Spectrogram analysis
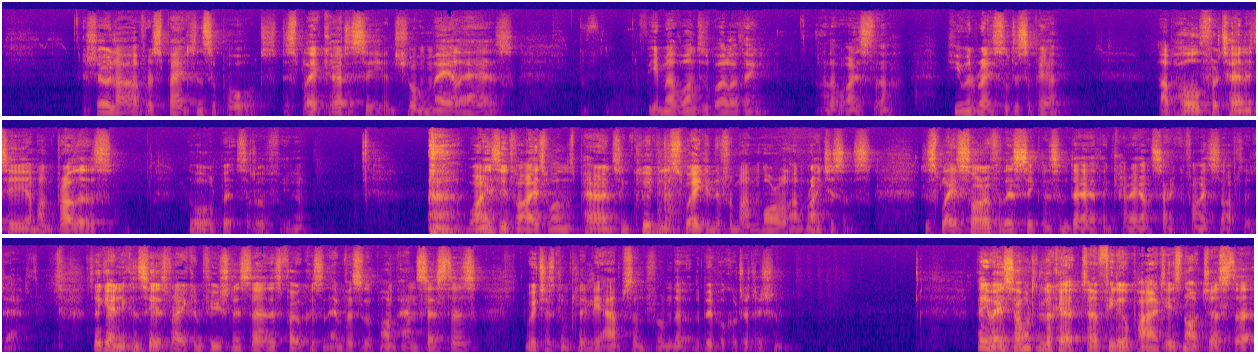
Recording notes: Audio from a sermon in Hatch End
